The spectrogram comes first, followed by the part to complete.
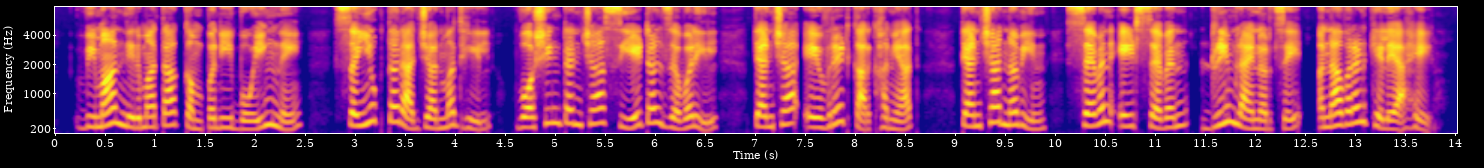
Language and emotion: Marathi, neutral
